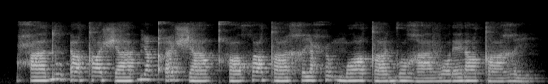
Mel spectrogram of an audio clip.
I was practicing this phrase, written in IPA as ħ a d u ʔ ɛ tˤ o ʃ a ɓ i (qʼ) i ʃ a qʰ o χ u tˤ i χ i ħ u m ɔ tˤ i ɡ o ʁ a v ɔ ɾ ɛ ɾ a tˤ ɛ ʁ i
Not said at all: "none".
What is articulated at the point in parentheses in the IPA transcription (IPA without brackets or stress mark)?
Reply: qʼ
